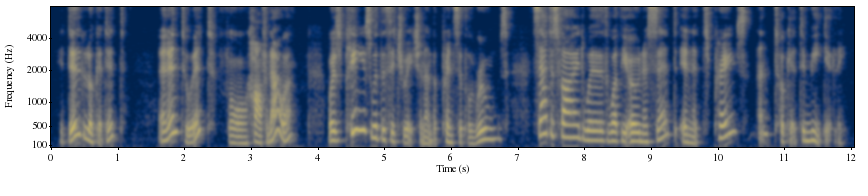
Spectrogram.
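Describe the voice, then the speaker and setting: A woman's voice: mid-range voice, darkish tone. A woman reading a classic novel aloud as an audiobook narrator, in a scripted literary storytelling style.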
